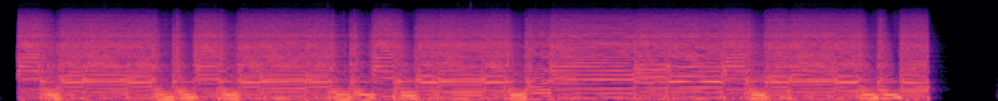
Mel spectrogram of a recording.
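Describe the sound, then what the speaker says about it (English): Electric guitar played through the hot rod channel of a Nunchuck PolyChrome DSP amp plugin, a loud, continuous distorted riff with chugging rhythm chords and sustained notes, alone for about eleven seconds before cutting off. "The hot rod channel has a more pronounced mid-range punch and makes it super easy to dial in some awesome rhythm or lead tones"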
